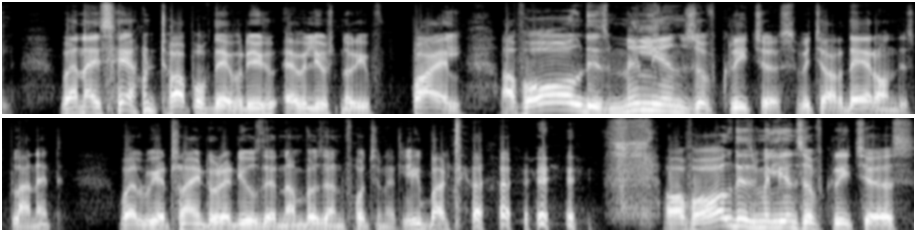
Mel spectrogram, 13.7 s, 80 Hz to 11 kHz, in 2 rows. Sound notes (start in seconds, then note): 10.2 laughs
